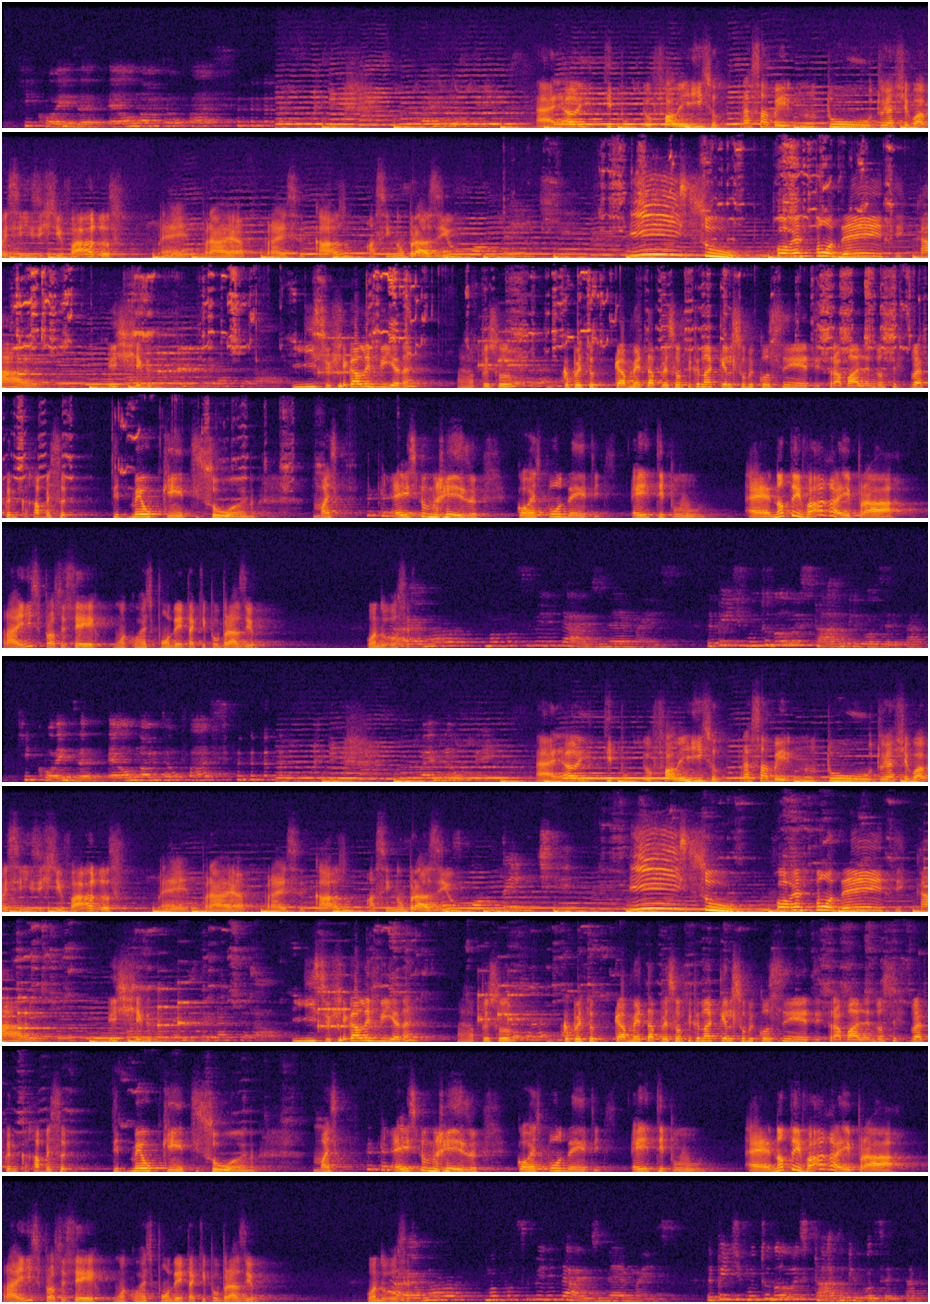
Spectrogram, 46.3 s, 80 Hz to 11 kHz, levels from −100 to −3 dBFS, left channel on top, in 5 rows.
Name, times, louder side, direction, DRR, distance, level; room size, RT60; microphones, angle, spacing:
voice 1, 0.2-2.9 4.1-5.0 13.5-15.0 16.8-17.8 18.6-19.3 19.8-21.3 23.5-24.3 26.6-26.7 31.4-31.8 33.1-33.3 40.8-43.6 44.1-46.2, right 1 dB, 80° right, -2 dB, 3.4 m, -35 dB
sound 1, 2.7-20.6, equal, 50° left, 1.1 m, -27 dB
voice 2, 3.3-3.8 5.3-10.5 10.8-13.8 15.5-16.6 17.0-18.9 19.6-20.0 21.4-22.7 23.1-23.7 24.1-28.4 28.9-31.1 31.7-33.8 34.1-34.8 35.2-36.8 37.1-39.6 40.7-41.0, left 1 dB, 5° left, 11 dB, 0.4 m, -24 dB
sound 2, 14.3-14.4 14.7-14.8 15.2-18.2 18.6-25.9 26.2-28.5 28.9-31.8, left 15 dB, 65° left, 0.5 m, -37 dB
sound 3, 18.5-19.4 20.1-20.7 21.7-22.5 23.3-23.9, right 4 dB, 55° right, 3.1 m, -33 dB
15.0 x 13.0 x 3.1 m, 1.1 s
head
